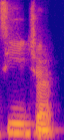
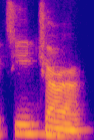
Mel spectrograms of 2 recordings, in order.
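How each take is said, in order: First: The final R sound is dropped. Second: The final R sound is pronounced. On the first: The speaker calls it right. "they would say teacher" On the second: The speaker calls it wrong. "British people would not pronounce the, r- they wouldn't say teacher"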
